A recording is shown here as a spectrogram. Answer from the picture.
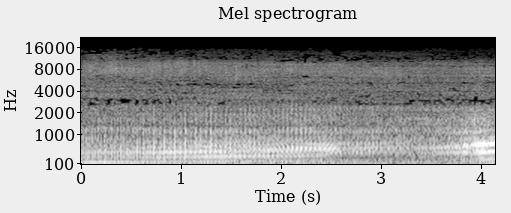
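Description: Sports car engines on a race circuit: an engine note climbing slowly under acceleration, easing off a little after two and a half seconds, then getting louder with a bending pitch near the end as a car draws close.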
